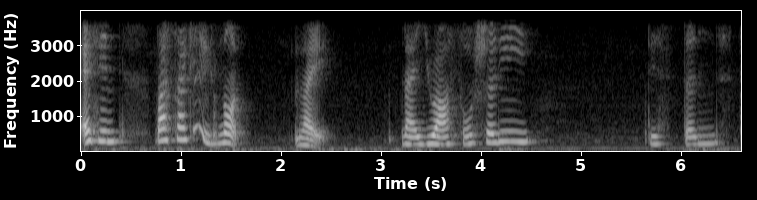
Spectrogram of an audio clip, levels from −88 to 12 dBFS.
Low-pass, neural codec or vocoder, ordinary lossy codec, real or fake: 3.6 kHz; none; none; real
